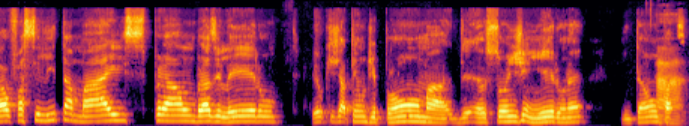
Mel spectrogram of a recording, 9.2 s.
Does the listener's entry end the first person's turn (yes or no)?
no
